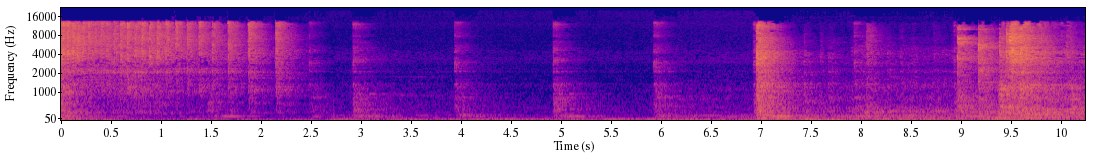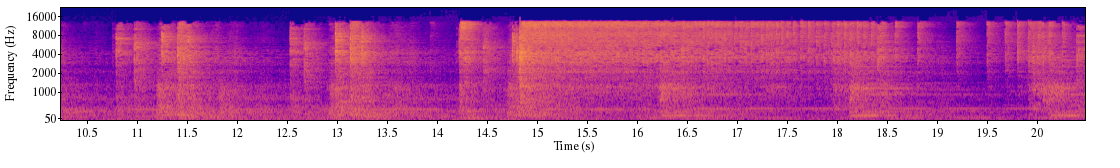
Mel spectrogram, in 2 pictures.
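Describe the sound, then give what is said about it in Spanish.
Inside the tower clock of the Torre de Pliego, its handmade gear wheels turning: slow, regular mechanical clicks about once a second, then a louder, dense clattering and grinding whir as the works run continuously while striking the hour, with no voices. “Bueno, y fíjense cómo suena por dentro el reloj de la Torre de Pliego.”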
